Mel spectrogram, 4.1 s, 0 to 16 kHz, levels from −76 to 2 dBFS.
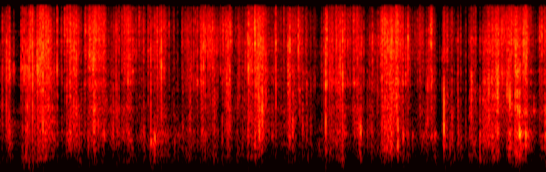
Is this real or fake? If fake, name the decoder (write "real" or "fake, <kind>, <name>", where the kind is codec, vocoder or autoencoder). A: fake, codec, SNAC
